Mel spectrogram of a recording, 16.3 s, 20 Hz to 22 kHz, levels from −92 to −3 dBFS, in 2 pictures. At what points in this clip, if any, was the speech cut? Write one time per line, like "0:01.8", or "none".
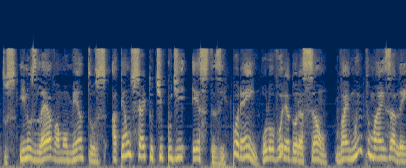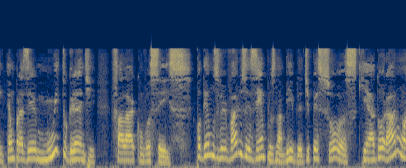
0:08.3
0:12.0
